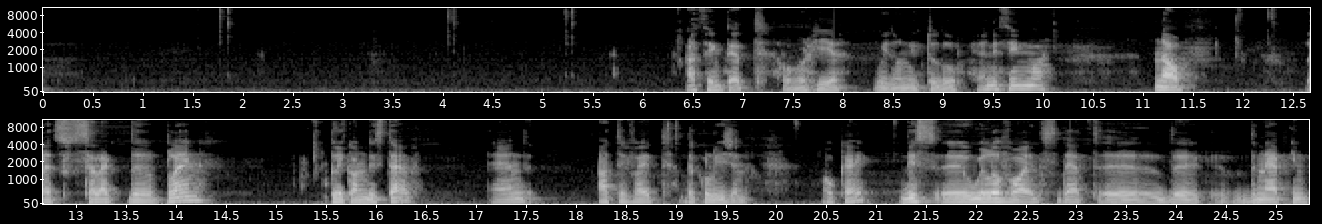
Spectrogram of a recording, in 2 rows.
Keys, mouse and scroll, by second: 18.9-25.3 drag.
